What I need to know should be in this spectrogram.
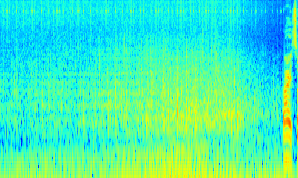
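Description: Tyres crunch over gravel and dry leaves.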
